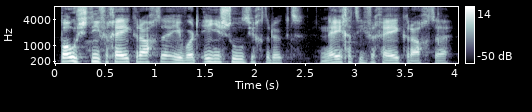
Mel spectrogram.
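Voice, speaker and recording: In a university building's indoor garden atrium, an expert guest, a data analyst in his thirties, explains something technical in a conversational, step-by-step teaching style. He has a mid-range voice with a dark tone and speaks at a moderate pace.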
